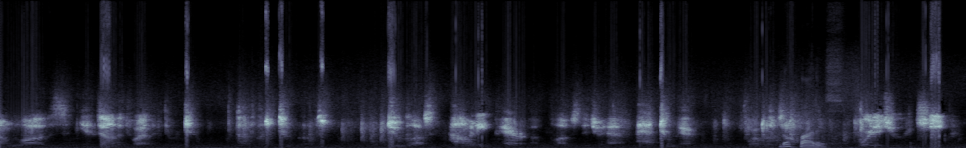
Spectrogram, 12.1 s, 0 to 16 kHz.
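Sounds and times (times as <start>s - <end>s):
man talking: 0.0s - 3.5s, 4.8s - 10.0s, 10.6s - 12.0s.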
